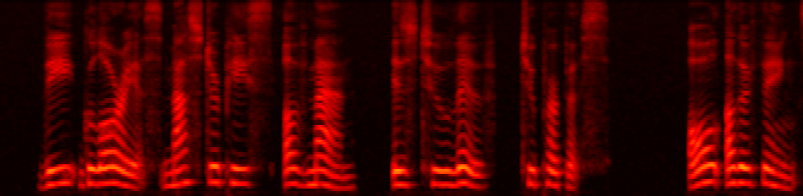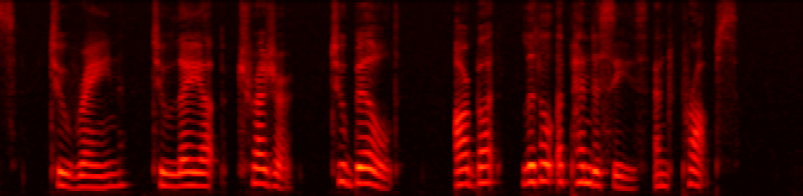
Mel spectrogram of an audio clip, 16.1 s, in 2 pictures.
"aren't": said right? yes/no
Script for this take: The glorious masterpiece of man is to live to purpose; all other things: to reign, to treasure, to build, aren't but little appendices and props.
no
